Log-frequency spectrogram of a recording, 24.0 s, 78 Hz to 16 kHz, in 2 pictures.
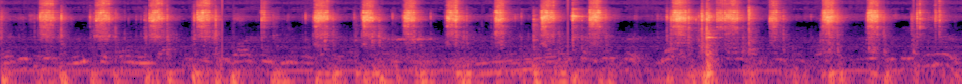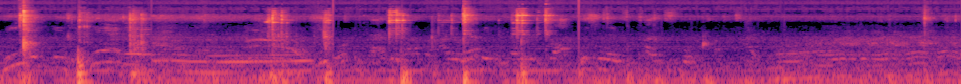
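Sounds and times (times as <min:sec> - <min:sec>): ratchet wrench clicking: 0:00.0 - 0:02.8, 0:03.9 - 0:07.6, 0:08.4 - 0:11.8.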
